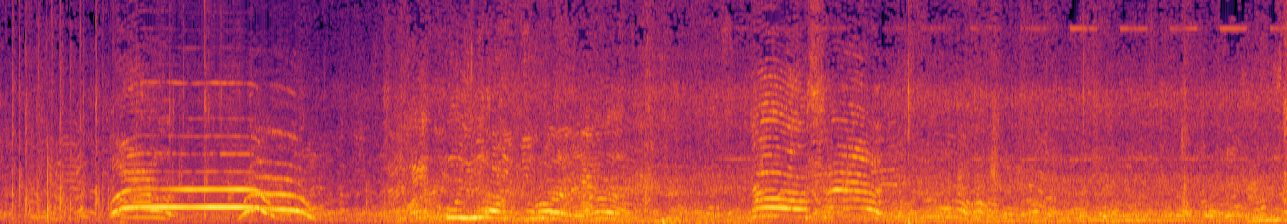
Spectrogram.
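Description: Young men and women chat casually nearby, outdoors.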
